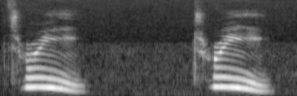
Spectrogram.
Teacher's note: som de T seguido de som de R, enrolado, que é a forma como se pronuncia a letra R em inglês.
